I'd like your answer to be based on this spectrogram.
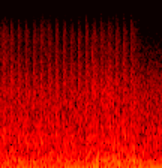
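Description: Rapid aircraft autocannon fire from the War Thunder combat flight game rattles in quick repeated bursts, faint and distant-sounding under a dense noisy wash.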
